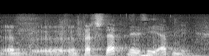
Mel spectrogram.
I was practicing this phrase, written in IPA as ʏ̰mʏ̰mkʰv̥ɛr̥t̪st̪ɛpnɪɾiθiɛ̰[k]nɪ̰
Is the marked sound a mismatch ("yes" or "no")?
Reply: yes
